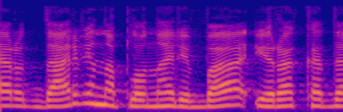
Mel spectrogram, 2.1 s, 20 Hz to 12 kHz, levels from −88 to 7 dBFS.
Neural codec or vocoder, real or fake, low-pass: vocoder, 22.05 kHz, 80 mel bands, Vocos; fake; 9.9 kHz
